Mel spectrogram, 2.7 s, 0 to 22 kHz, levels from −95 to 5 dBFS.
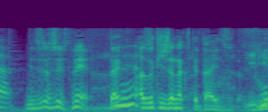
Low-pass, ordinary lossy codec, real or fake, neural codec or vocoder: none; none; real; none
